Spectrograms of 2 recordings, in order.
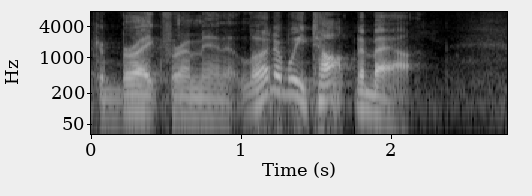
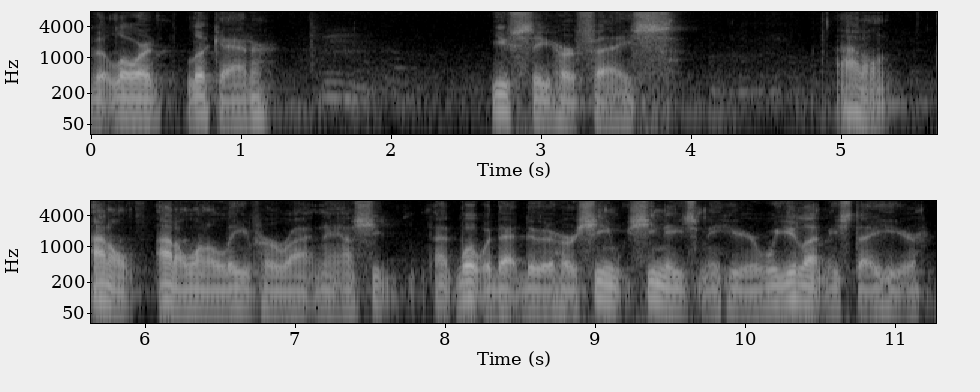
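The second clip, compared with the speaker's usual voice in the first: soft pleading prayer; 8 semitones lower, 10 dB quieter than usual. Retold or imitated. Retold prayer for his life.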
